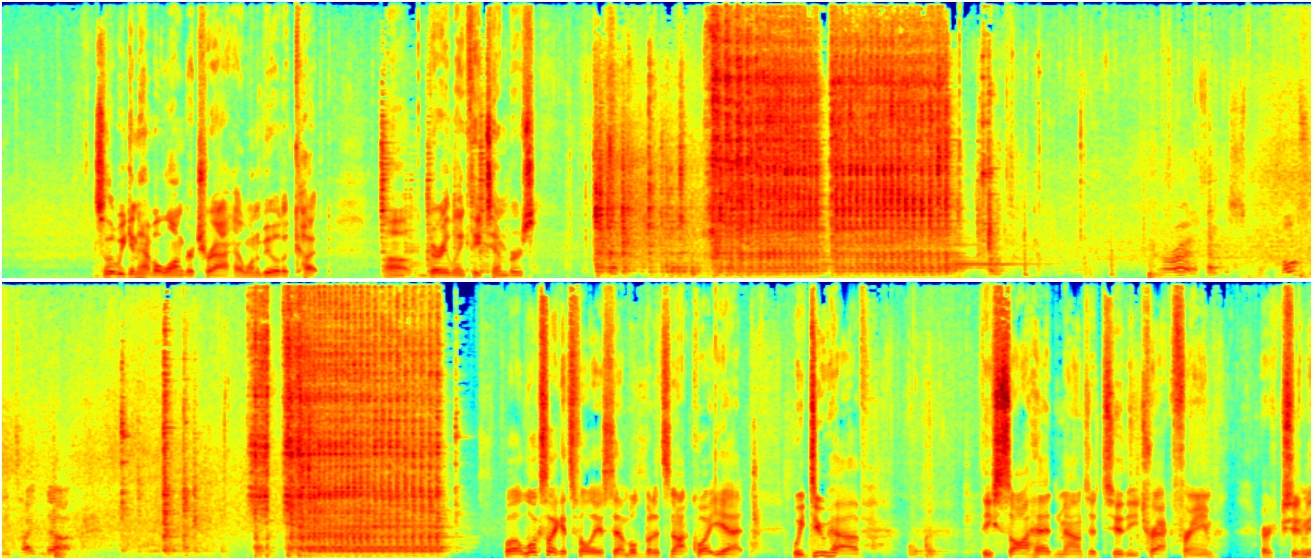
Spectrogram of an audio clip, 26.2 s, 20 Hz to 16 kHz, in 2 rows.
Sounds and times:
Outside, urban or manmade: 0:00.0 - 0:26.1
Speech: 0:00.9 - 0:03.2, 0:03.8 - 0:05.4, 0:11.5 - 0:13.8, 0:18.1 - 0:21.8, 0:22.9 - 0:26.1.

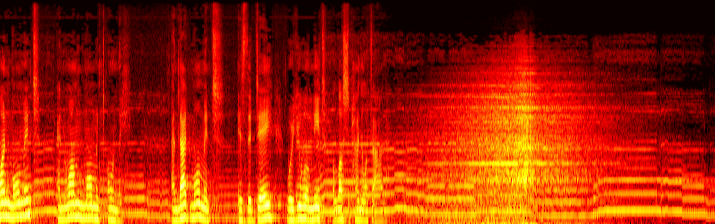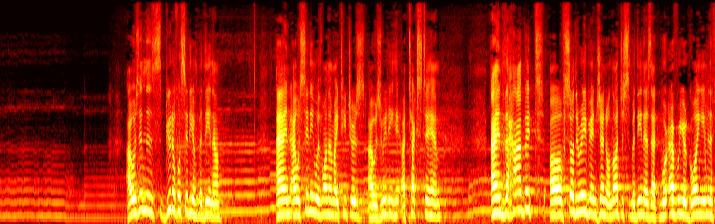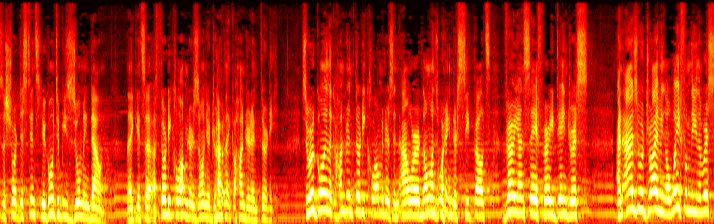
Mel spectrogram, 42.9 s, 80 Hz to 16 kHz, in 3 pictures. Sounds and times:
Speech: 0:00.0 - 0:02.5, 0:03.4 - 0:07.8, 0:16.8 - 0:18.8, 0:19.8 - 0:23.1, 0:24.1 - 0:34.1, 0:34.7 - 0:40.4, 0:41.0 - 0:42.8.

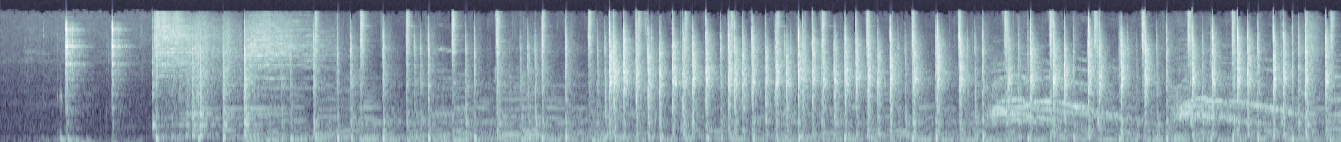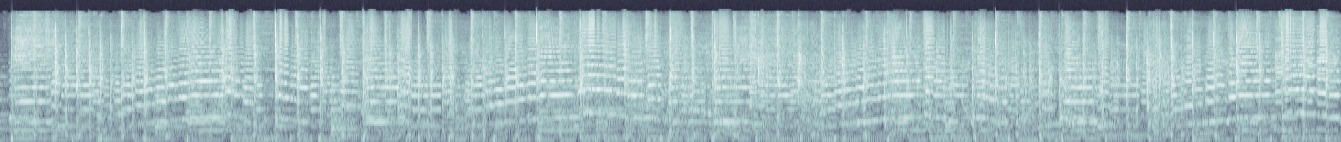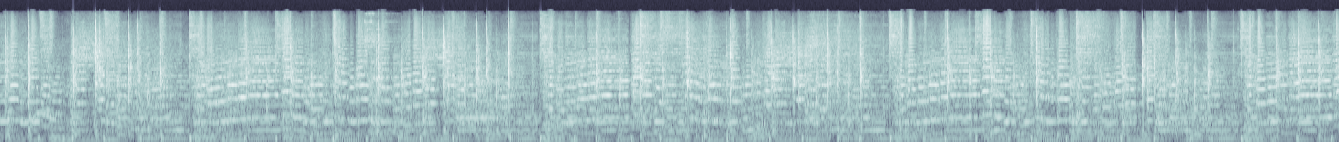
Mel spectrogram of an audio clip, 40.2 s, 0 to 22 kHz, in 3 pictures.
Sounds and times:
Music: 0:00.0 - 0:40.2.

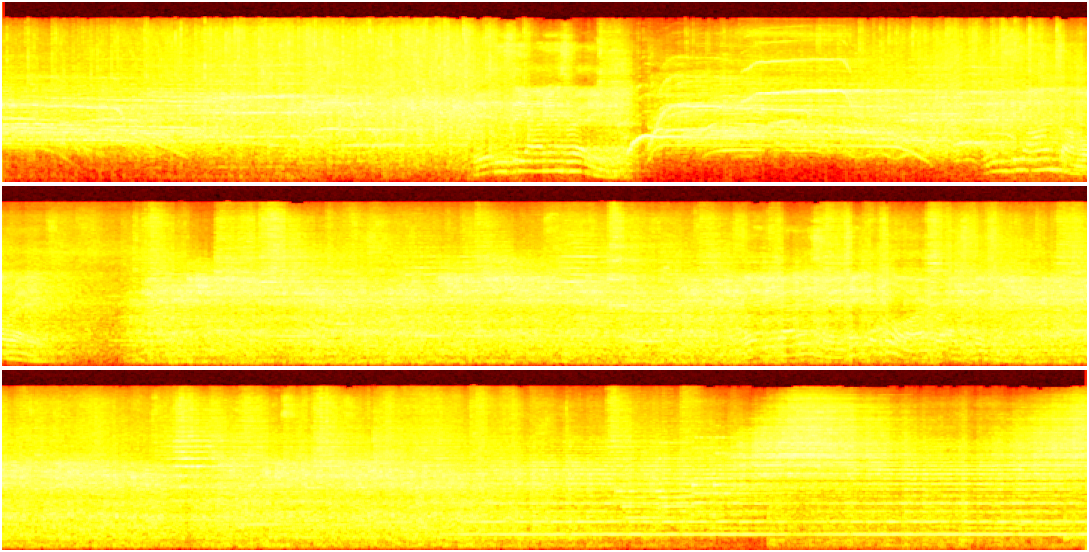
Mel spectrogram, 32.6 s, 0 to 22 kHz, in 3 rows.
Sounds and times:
Speech: 0:04.7 - 0:06.2, 0:09.8 - 0:11.4, 0:18.2 - 0:21.0
Music: 0:23.4 - 0:32.5.

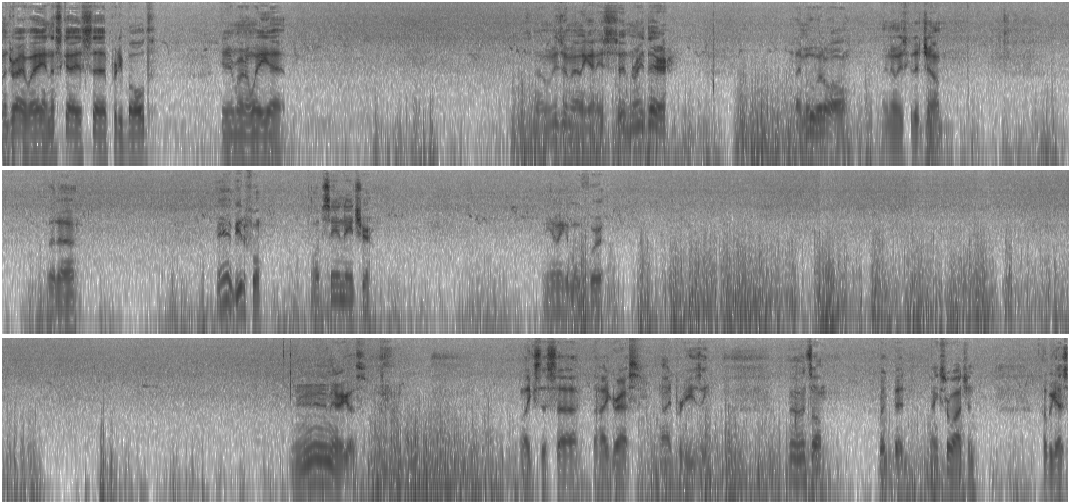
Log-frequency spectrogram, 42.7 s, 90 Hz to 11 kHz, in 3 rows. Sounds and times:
Speech: 0:00.0 - 0:02.1, 0:02.9 - 0:03.8, 0:07.0 - 0:09.0, 0:10.6 - 0:12.6, 0:14.8 - 0:15.3, 0:17.1 - 0:17.7, 0:18.3 - 0:19.2, 0:21.4 - 0:22.3, 0:32.2 - 0:33.7, 0:35.4 - 0:38.0, 0:38.9 - 0:39.5, 0:40.1 - 0:41.5, 0:42.3 - 0:42.6
Outside, rural or natural: 0:00.0 - 0:42.6
Rustling leaves: 0:00.0 - 0:42.6.

